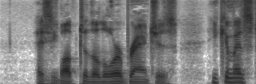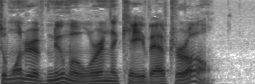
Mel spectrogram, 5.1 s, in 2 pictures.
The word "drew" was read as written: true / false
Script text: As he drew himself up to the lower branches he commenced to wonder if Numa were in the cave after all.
false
